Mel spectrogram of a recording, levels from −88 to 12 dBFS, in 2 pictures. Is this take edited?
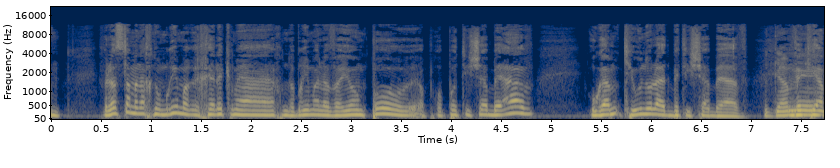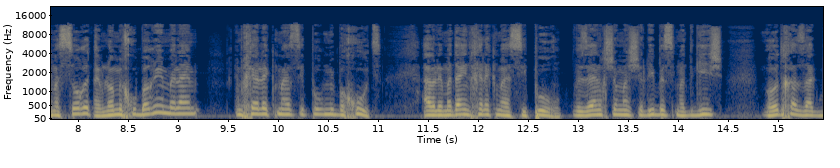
yes; 1 cut; at 8.2 s

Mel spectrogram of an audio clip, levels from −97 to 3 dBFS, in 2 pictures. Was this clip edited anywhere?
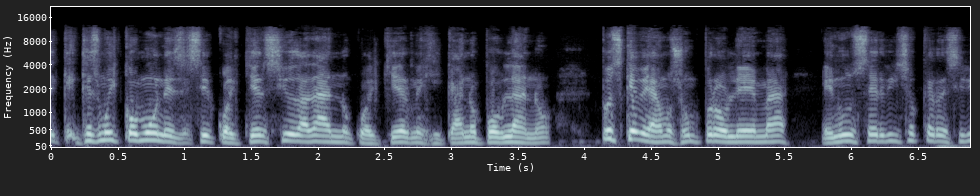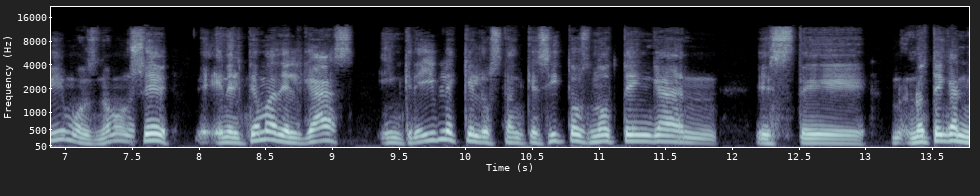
yes; 2 cuts; at 7.5 s, 9.3 s

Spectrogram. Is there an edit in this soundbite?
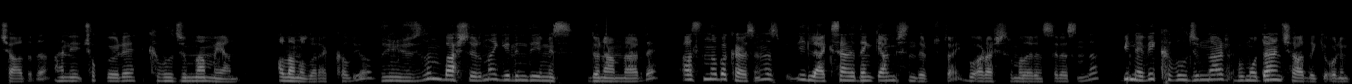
yes; 1 cut; at 3.8 s

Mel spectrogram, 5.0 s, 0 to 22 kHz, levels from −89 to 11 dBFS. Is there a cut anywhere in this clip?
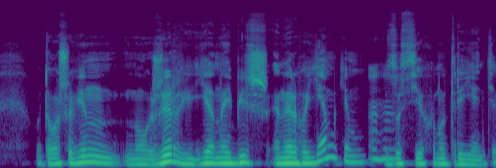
no; 0 cuts

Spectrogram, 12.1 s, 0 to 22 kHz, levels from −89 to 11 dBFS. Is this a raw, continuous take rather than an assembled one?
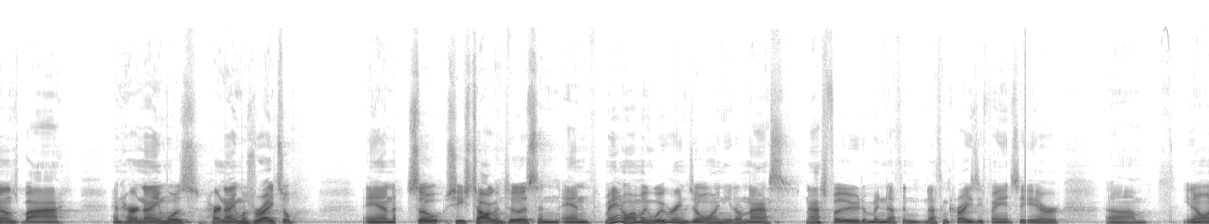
no; 1 cut; at 3.9 s

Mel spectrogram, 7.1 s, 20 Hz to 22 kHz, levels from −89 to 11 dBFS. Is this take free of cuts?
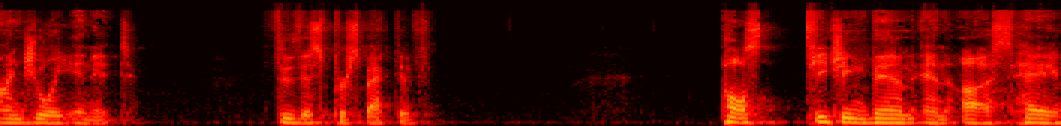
yes; 0 cuts

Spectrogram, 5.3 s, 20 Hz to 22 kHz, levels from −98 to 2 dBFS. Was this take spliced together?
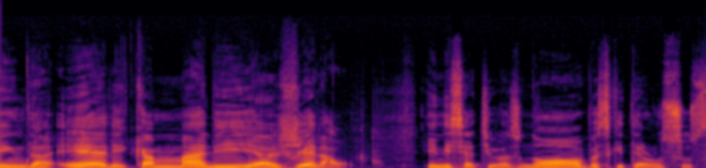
yes; 1 cut; at 3.1 s

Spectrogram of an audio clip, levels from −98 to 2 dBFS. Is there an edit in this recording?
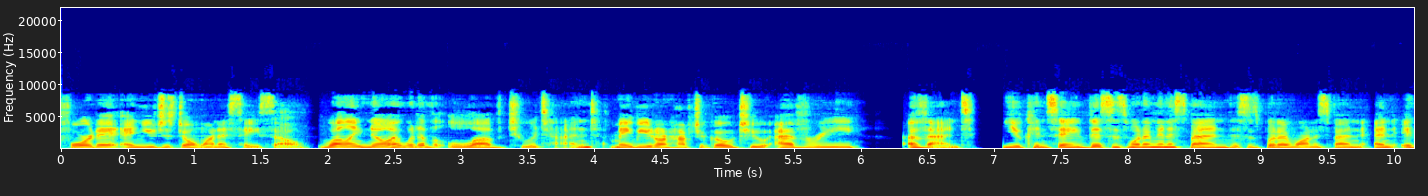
yes; 2 cuts; at 1.9 s, 4.1 s

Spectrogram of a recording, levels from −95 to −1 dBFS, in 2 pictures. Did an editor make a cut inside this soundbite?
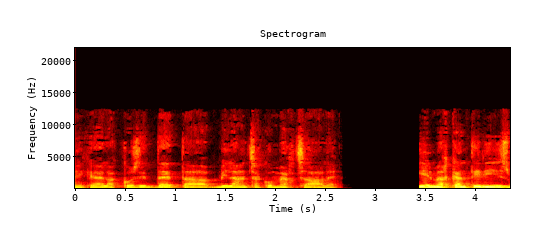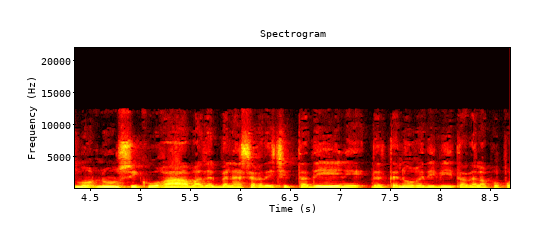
yes; 1 cut; at 7.3 s

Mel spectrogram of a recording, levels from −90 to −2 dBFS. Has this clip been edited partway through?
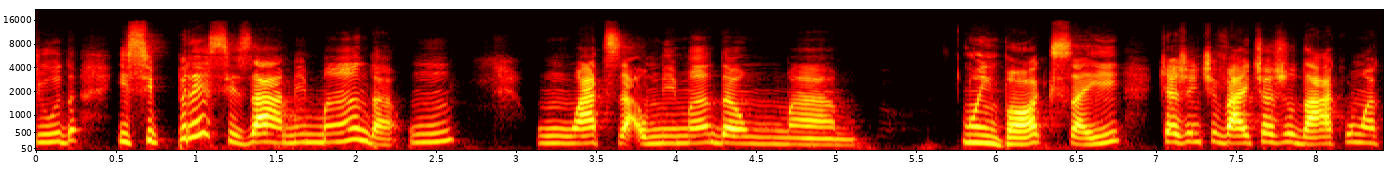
no; 0 cuts

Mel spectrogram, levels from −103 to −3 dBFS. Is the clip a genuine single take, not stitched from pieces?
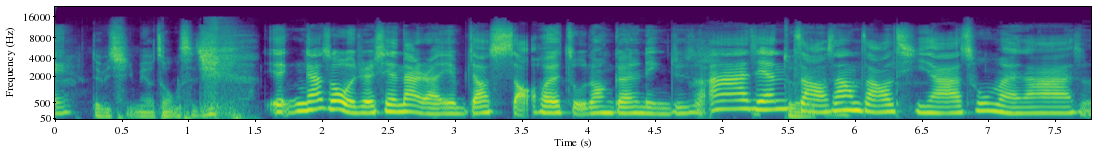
yes; 0 cuts

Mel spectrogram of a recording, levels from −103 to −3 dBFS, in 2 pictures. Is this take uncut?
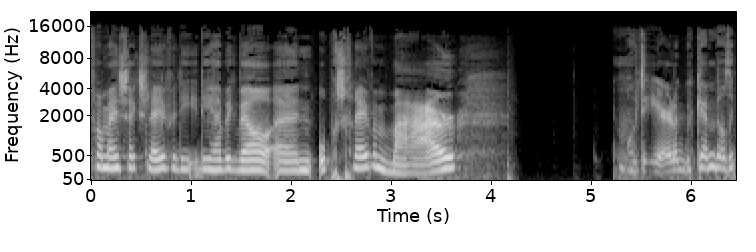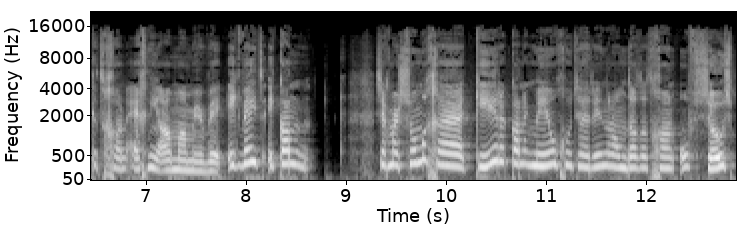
yes; 0 cuts

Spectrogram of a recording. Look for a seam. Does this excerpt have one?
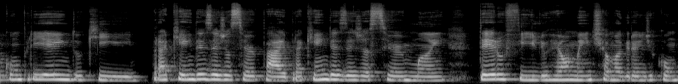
no; 0 cuts

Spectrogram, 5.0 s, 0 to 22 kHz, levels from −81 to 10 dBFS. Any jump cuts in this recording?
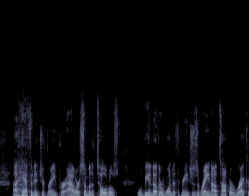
no; 0 cuts

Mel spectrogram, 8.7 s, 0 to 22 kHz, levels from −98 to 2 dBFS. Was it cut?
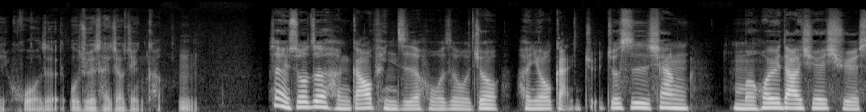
no; 0 cuts

